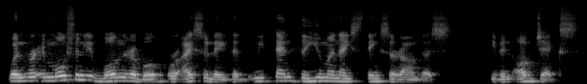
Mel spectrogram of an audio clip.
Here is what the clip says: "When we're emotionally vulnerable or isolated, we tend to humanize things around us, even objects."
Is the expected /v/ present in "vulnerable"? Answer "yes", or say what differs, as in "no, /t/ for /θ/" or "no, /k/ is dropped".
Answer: yes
